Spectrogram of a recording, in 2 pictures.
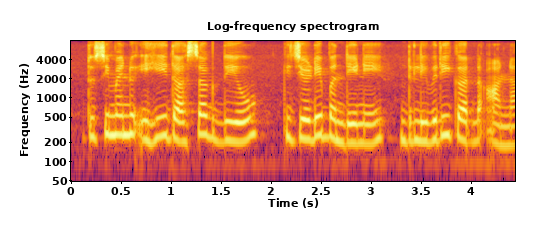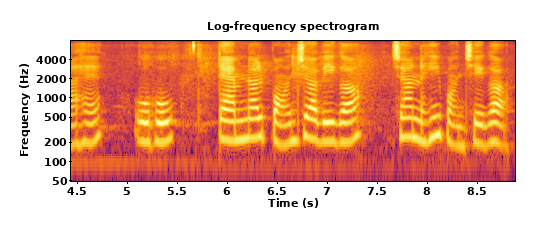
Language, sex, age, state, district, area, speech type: Punjabi, female, 18-30, Punjab, Tarn Taran, rural, spontaneous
